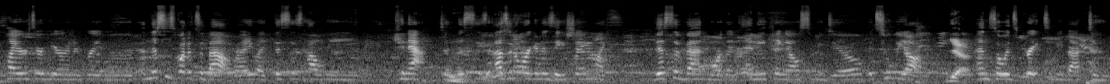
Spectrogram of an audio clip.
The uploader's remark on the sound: BSH Radio Special: Live from the Flyers Charities Carnival!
